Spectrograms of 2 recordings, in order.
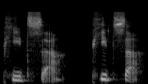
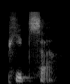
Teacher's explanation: So t, pizza, ch. Okay, but it doesn't have a lot of sh sound in it. Just a simple T and S together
